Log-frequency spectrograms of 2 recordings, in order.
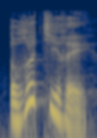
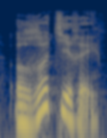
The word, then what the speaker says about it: retirer: Okay, it's interesting here because you've got this X and then you pronounce it X. Examiner. Douter. Retirer. Okay, remember to insist, or not to insist, but to pronounce the like a here. Retirer.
